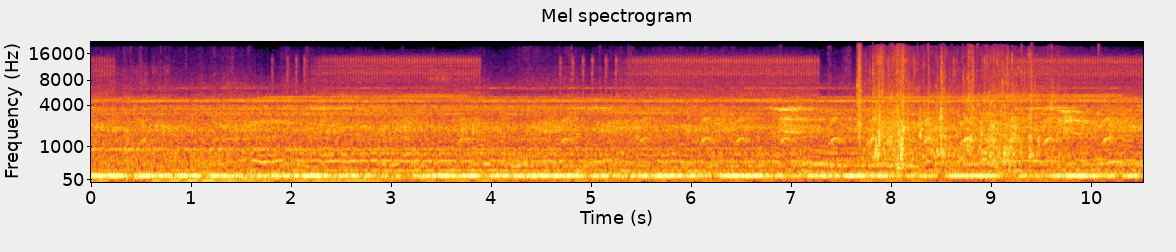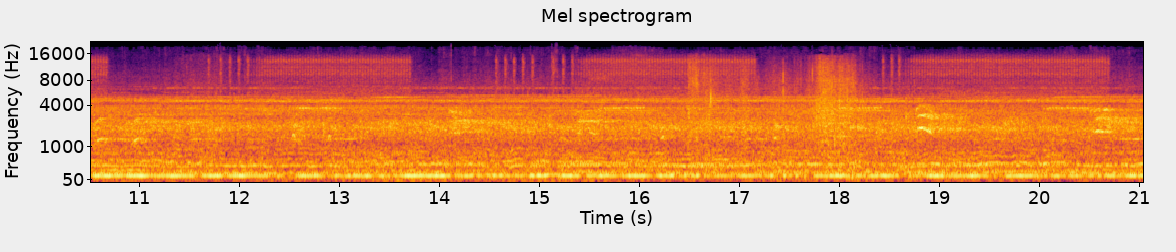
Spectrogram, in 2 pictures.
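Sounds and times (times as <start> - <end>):
swamp ambience: 0.0 - 21.0.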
